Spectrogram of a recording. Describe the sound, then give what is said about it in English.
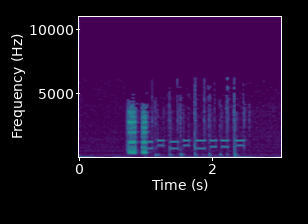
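A telephone number being dialed on a touch-tone phone: two louder, buzzy tones, then a quick, even run of short dual-tone beeps, with no voices. “I'm going to wait till I start dialing that number before I go back”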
